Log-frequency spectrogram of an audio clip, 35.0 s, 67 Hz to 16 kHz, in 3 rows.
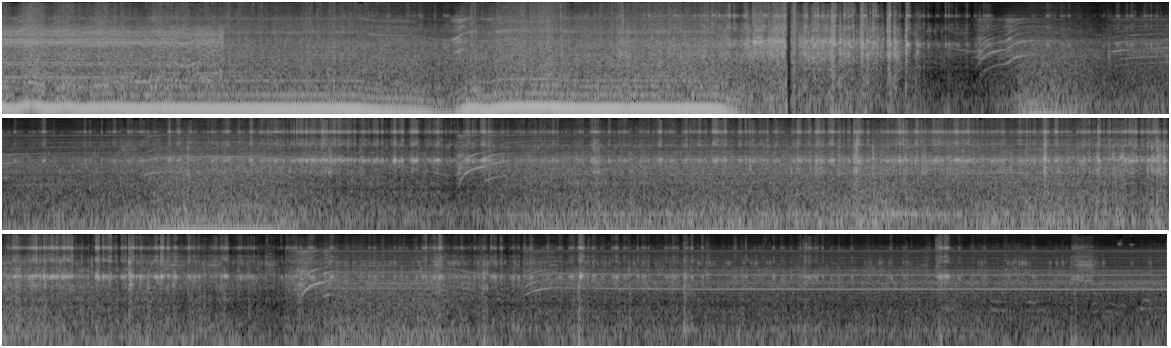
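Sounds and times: low rumble: 0.0 - 8.0
model plane motor whirring: 0.0 - 34.9.

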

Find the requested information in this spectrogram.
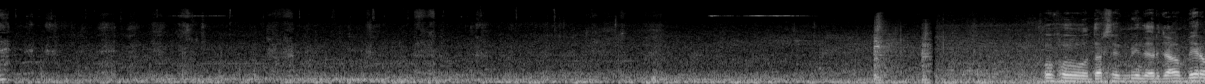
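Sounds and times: passing traffic rumble: 0.0 - 12.0.

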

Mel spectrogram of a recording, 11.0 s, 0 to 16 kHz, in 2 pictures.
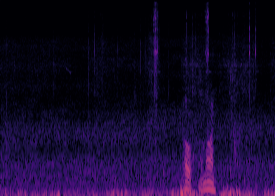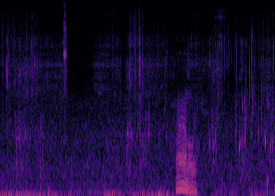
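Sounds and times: water splashing and sloshing: 2.9 - 11.0.

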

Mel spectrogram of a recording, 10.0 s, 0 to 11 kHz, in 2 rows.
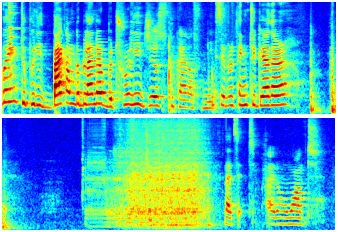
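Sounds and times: blender motor running: 6.2 - 8.3.

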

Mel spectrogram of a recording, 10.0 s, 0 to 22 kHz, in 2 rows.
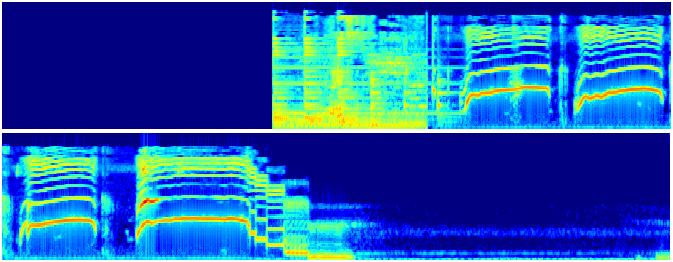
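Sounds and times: puppy howling: 3.2 - 7.2.

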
